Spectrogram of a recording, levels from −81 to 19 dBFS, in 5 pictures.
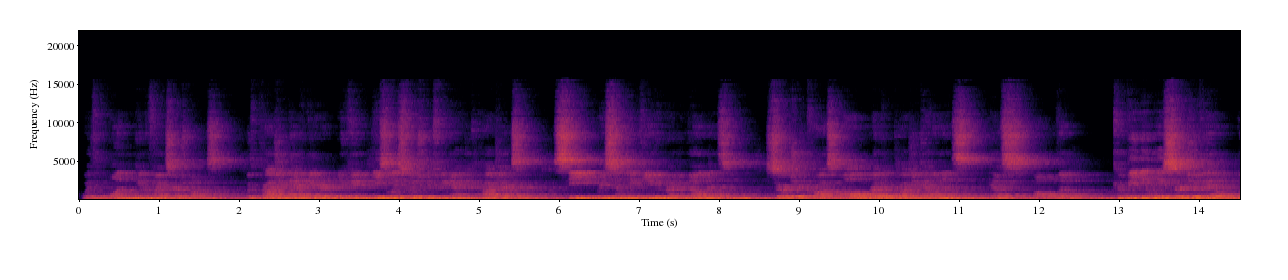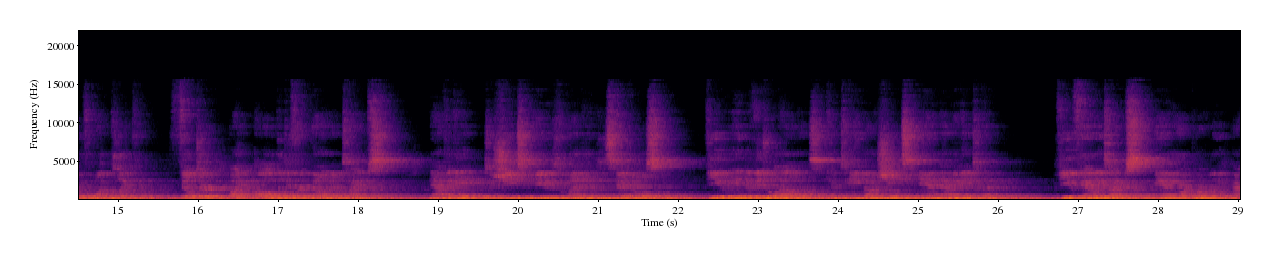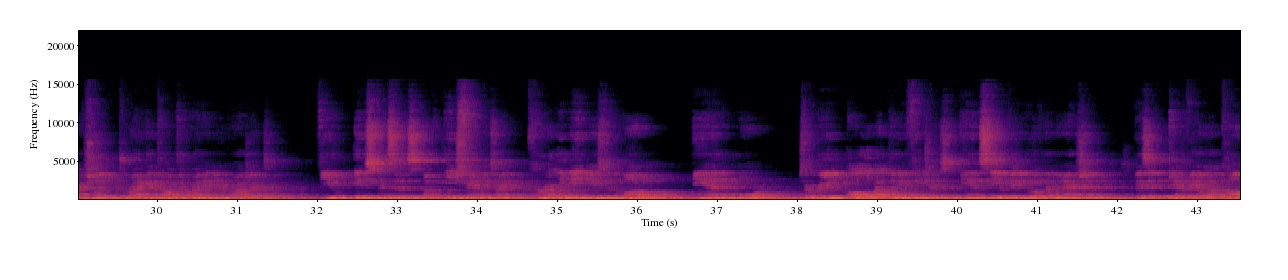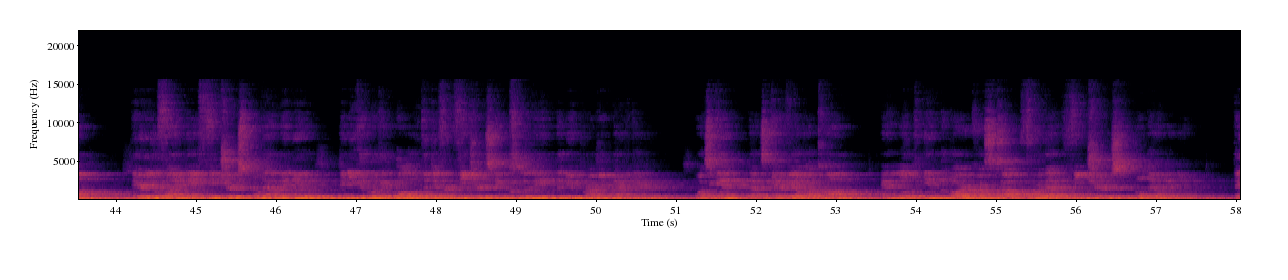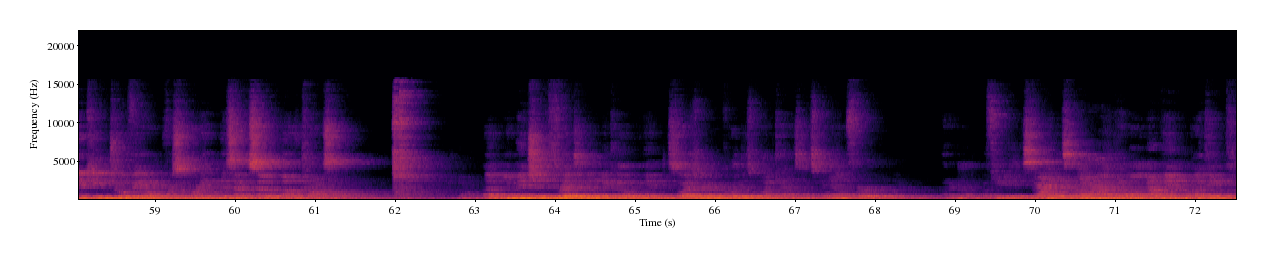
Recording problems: room echo; strong; dies away in 2.9 s
off-mic speech; far
voice in the background; faint; throughout; 30 dB below the speech

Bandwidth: 15.5 kHz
